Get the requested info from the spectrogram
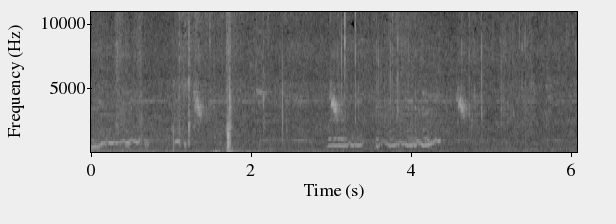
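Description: Two wavering animal calls, each a little over a second long, one at the start and one about three seconds in, with a single sharp knock between them.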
